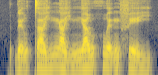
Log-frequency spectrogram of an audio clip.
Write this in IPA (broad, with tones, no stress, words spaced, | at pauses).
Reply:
ɗə̰˧˥wt̪a˨˦j ŋa˧˩jɲa˨˦w hwə̰˧˥nfe˧˩˨j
